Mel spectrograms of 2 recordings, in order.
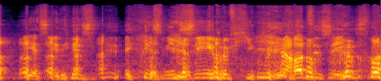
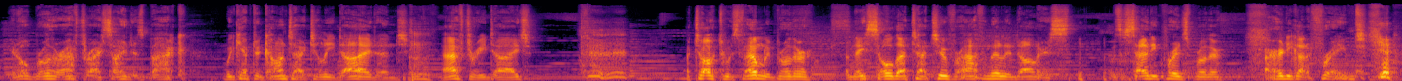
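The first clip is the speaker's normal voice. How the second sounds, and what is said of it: Older Hulk Hogan impression. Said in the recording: “I'm going to have to do an older Hogan voice.”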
